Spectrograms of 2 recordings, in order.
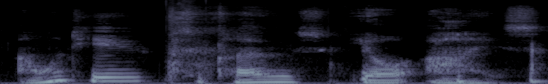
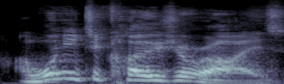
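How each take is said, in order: First: It is read in a calm, soothing yoga voice. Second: It is read in an ordinary voice.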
